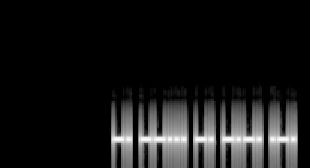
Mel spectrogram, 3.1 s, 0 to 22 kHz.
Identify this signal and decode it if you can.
Morse code, heard as a keyed tone, about 34 wpm, 700 Hz. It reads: N7NCR
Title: USA Call Signs 35wpm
